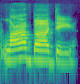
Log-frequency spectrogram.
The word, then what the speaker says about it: Labadee: Labadee, is that how you say it? No idea. Anyway, Brianna, how do I say it? You've probably done the pronunciation Google. Yeah, Labadee.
